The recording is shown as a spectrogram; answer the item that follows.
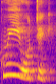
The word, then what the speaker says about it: quixotic: Now quixotic, x is silent, right. x is silent, आप कोई exotic नहीं बोलते हो.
